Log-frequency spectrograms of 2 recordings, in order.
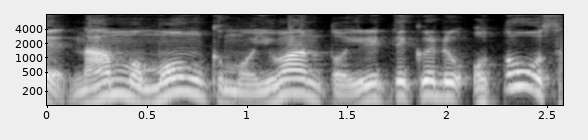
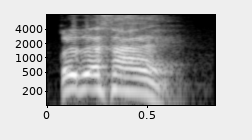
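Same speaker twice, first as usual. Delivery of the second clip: higher, louder eager calls; customers calling out; 10 semitones higher, 6 dB louder, faster than usual. Retold or imitated. Shoppers crowding the stall call out eagerly for the product. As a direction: shout over the crowd to buy.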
